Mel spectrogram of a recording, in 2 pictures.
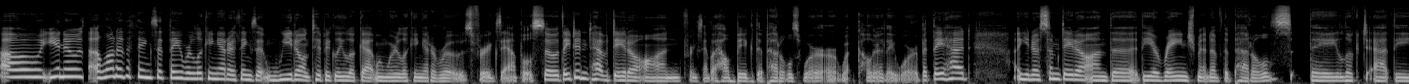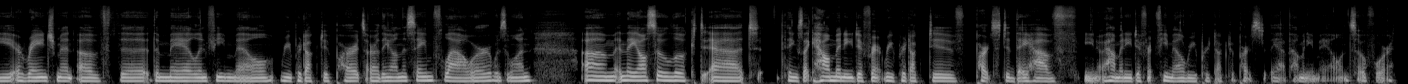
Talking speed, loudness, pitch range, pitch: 245 wpm, -24 LUFS, 160-200 Hz, 170 Hz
